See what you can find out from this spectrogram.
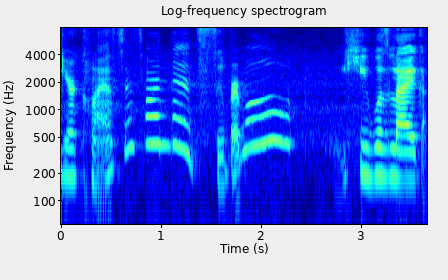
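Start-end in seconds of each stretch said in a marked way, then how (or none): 0.0-2.3 quoted question. Retold or imitated.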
